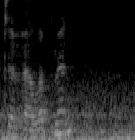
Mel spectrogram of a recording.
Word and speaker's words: development: So I didn't change the original stress of develop develop. So as you can hear develop I stress the second syllable and when I say development same thing stress the second syllable development.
